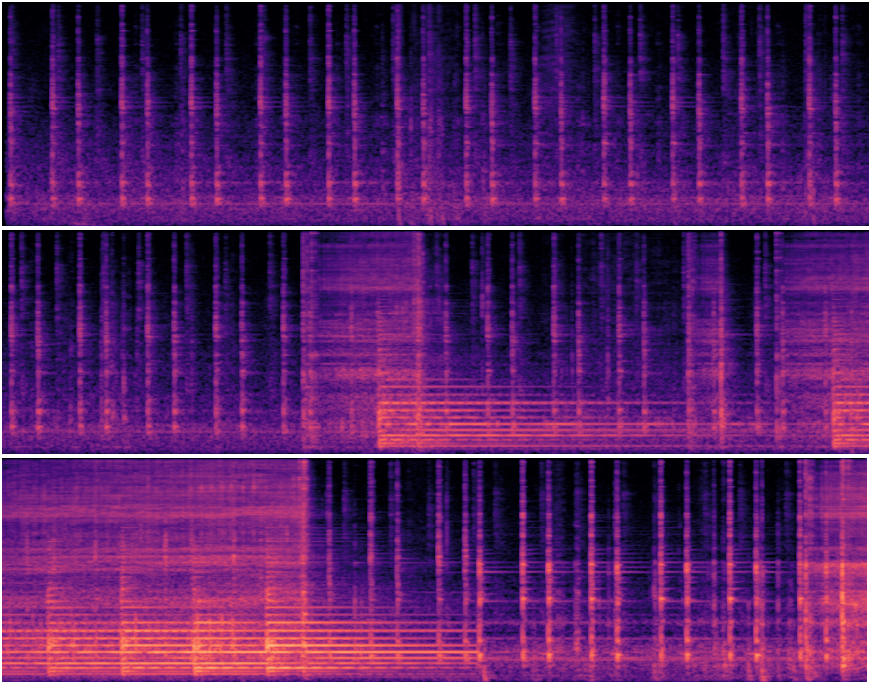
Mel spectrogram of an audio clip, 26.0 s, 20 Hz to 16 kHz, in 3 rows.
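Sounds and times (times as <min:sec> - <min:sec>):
clock ticking: 0:00.0 - 0:25.9
clock gong strike ringing: 0:12.4 - 0:16.2, 0:17.0 - 0:22.3.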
